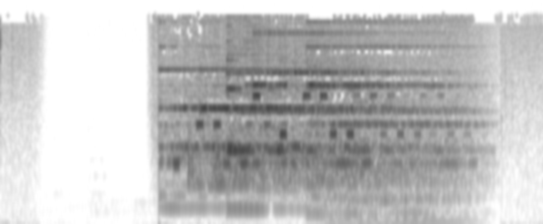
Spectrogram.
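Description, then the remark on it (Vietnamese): A phone's message notification tone sounds out of silence, a bright melodic electronic tone lasting a couple of seconds before cutting off. It is clear, with no talking. “Trung báo có tin nhắn liên tục reo khiến cô phải nhắn thật nhanh.”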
